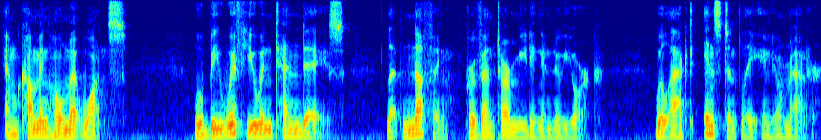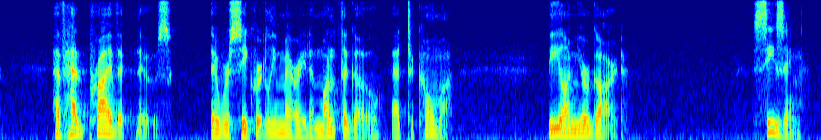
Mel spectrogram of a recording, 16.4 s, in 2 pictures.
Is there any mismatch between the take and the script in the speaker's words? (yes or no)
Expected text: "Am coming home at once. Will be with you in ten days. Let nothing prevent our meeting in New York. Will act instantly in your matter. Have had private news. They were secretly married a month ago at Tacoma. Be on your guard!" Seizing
no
